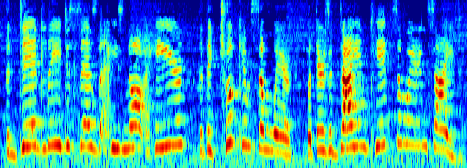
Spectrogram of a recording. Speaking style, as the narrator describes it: I yell back

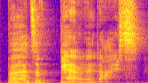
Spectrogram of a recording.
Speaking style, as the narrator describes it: exclaimed

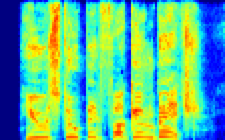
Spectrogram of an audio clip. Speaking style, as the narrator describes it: yelled God

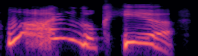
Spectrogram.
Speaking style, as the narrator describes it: the Red Queen cried

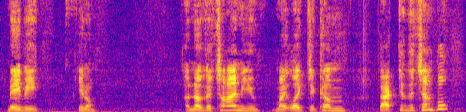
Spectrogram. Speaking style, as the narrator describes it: Seraph somewhat nervously asked

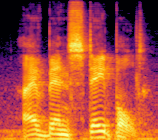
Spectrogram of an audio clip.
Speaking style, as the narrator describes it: says dryly

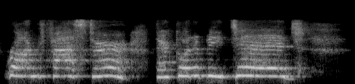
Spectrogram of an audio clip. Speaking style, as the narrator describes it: anaesthetic doctor yelling

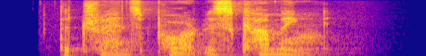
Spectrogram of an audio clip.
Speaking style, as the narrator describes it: Mac whispered

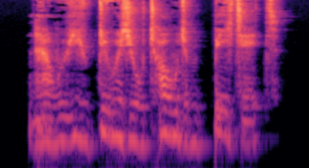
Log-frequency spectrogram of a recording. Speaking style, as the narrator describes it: hisses

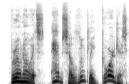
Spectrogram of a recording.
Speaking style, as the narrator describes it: Candace breathed

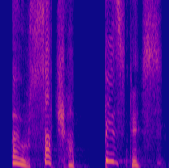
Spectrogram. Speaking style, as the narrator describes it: he cried

